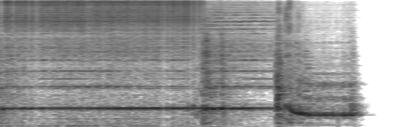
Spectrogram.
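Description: Sound-effect whine of robot-arm servo motors, a steady pitched hum, with a bright crackling hiss of arc welding over it for about the first two seconds. Near three seconds the whine slides down in pitch, and the sound stops abruptly shortly before the end.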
